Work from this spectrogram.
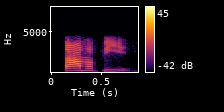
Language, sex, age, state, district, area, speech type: Manipuri, female, 45-60, Manipur, Imphal East, rural, conversation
